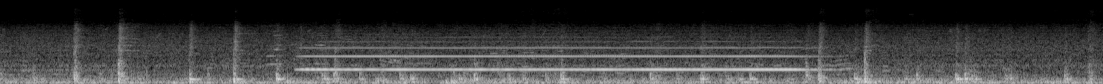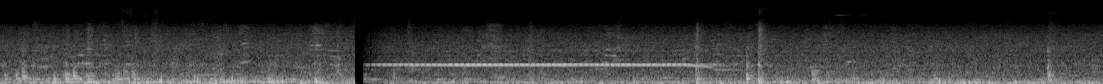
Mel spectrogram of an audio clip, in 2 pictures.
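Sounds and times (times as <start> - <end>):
train wheels clattering on rails: 0.0 - 15.2, 15.8 - 22.0
train horn blast: 2.9 - 8.6, 14.7 - 18.5.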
